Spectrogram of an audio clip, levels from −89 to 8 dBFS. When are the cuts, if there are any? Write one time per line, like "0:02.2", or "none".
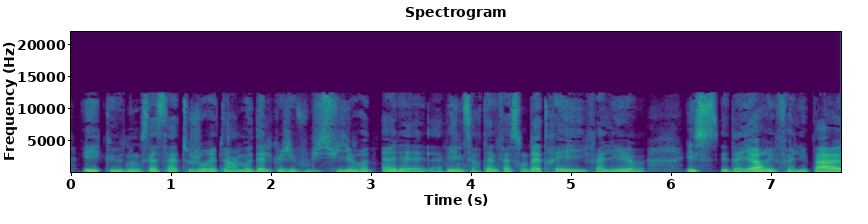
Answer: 0:03.0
